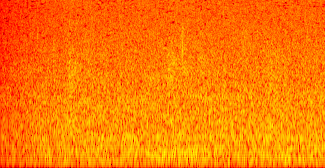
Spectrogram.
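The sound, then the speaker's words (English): Steady rushing of a little babbling creek, water flowing continuously with a dense, even hiss and no pauses, moderately loud, with no voices. “Having a window right there and that thing running next door to us over here, that little creek. Oh, that's such a nice way to sleep. The babbling of the brook, the sound of the wind.”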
